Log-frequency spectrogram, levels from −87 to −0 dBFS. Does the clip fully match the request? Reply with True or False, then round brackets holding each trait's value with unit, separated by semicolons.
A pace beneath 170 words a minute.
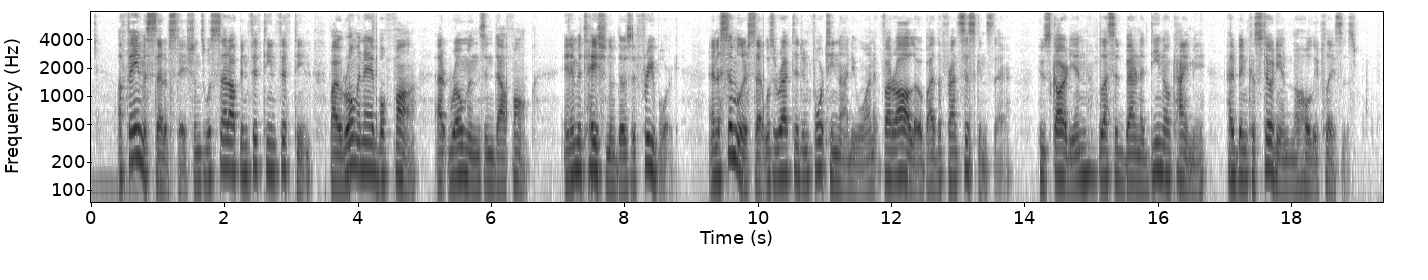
True (150 wpm)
